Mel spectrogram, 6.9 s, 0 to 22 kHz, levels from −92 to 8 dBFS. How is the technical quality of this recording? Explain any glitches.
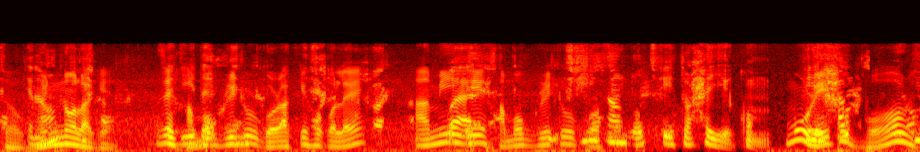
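The recording has clear call-path trouble: the talker is repeatedly turned down, and a delayed echo of speech can be heard under the voice, within a call bandwidth that reaches up to 8 kHz.

Speech suppressed in double talk runs from 0.0 to 4.76 s and again from 6.4 to 6.87 s. The likely cause is an echo canceller that heard both sides active at once, could not tell this talker from its loudspeaker echo, and turned everything down. In the first stretch, around three seconds of speech dip by up to about 20 dB. In the later stretch, roughly 0.4 s drops by as much as about 30 dB, so the voice nearly cuts out.

Echo leak covers 0.16 to 5.11 s and then 6.35 to 6.54 s. A copy of the speech returns 375 ms late, most likely because a loudspeaker-side echo canceller let part of its microphone pickup through and sent it back. Through the long first span it sits about 20 dB below the speech as a faint trailing shadow. 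The short burst near the end is much stronger, only about 10 dB down, and comes back as a second copy of the voice.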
